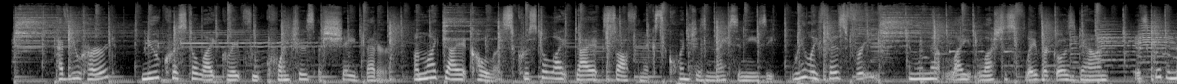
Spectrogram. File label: Voice Over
